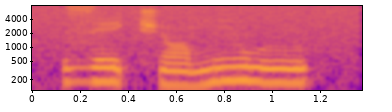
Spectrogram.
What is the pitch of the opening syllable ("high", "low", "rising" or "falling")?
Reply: high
